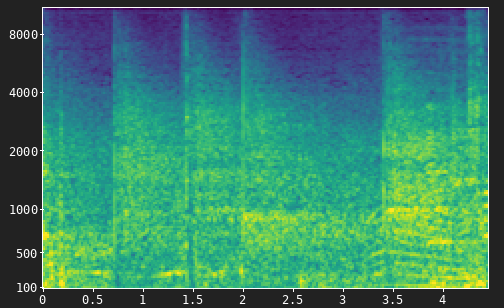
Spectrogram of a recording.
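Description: Rackets strike a shuttlecock with sharp taps in an echoing hall.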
